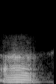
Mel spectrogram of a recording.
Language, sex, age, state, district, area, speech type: Hindi, male, 60+, Uttar Pradesh, Chandauli, rural, conversation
